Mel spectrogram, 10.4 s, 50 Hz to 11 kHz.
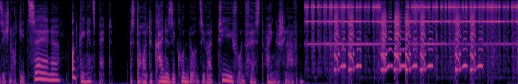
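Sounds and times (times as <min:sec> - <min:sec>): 
speech: 0:00.0 - 0:07.1
bicycle bells ringing: 0:06.1 - 0:10.3
horns honking: 0:06.6 - 0:09.9.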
